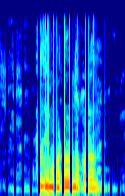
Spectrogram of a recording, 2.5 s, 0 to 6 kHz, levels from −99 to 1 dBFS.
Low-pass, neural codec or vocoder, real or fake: 5.4 kHz; none; real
